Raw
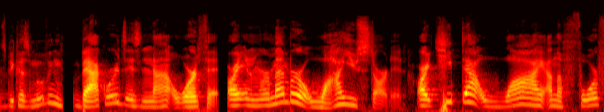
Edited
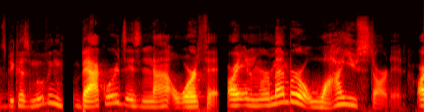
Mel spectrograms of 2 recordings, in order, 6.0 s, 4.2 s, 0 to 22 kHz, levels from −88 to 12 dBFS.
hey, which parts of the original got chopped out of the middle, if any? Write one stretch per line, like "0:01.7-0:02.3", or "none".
none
